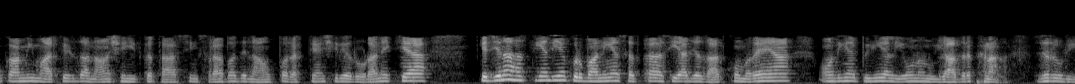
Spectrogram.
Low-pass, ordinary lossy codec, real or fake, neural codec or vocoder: 7.2 kHz; AAC, 16 kbps; real; none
